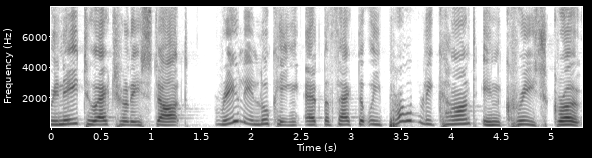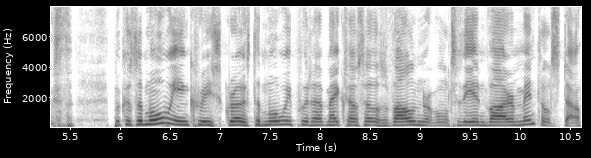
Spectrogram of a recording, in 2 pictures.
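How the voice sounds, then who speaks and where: In an Australian accent, a woman with a fairly high pitch talks at a fairly quick pace with ordinary pitch variation, the sound dry and close with no echo. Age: 80s+. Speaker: social policy academic and activist. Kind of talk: conference panel discussion.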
